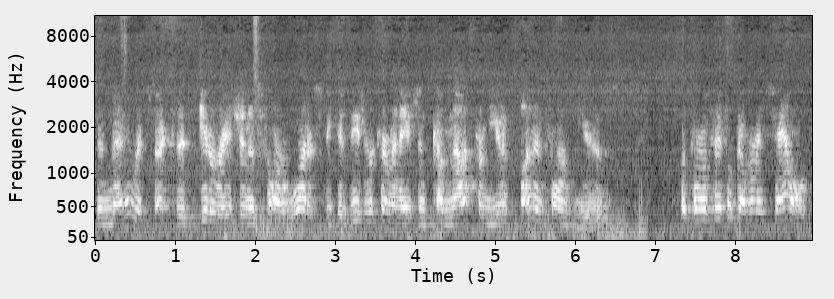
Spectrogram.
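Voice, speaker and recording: Over a muffled, distant phone line with faint noise, a man with a mid-range voice calls in to share an earnest, indignant opinion. He reads aloud an opinion essay he wrote himself, then shifts into informal remarks.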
